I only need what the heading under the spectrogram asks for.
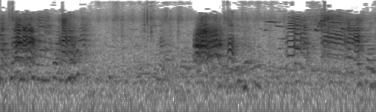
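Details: Great black-backed gull giving loud, harsh, wailing calls in separate bursts: one at the start, another near the middle, and a more drawn-out series toward the end, with quieter murmuring noise between them.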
